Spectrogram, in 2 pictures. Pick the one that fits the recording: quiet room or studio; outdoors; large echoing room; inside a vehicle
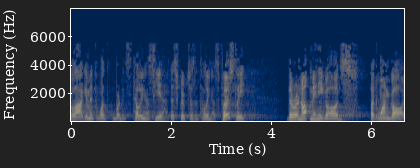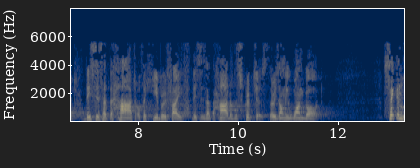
large echoing room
